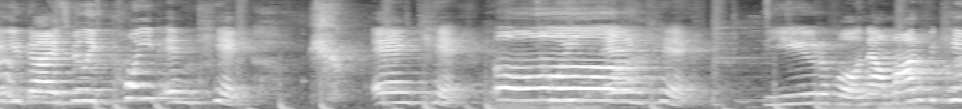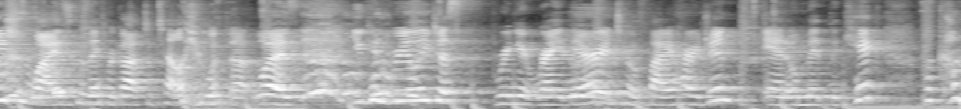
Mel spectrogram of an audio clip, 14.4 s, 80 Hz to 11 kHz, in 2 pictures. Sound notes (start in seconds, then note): 1.9 exhales; 3.9 groaning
